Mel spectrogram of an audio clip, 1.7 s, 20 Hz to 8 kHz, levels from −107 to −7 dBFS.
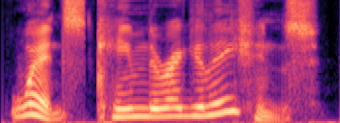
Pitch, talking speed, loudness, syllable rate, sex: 200 Hz, 140 wpm, -18 LUFS, 5.0 syllables/s, male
